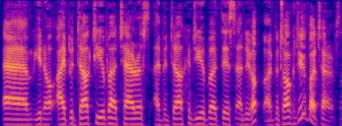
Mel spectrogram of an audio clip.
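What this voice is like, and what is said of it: Donald Trump impression. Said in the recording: “Not a bad impression. ... How should Micheál handle the Donald”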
